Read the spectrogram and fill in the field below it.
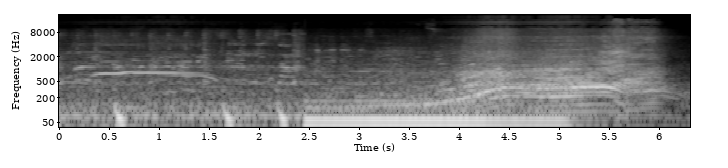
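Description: Porsche 997 Turbo S with center-lock wheels pulls away at a car meet, a loud sustained engine roar that builds and rises in pitch before fading, preceded by crowd chatter and brief thumps.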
